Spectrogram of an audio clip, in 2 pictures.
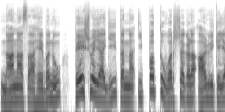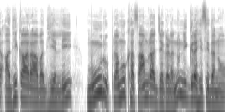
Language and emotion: Kannada, neutral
